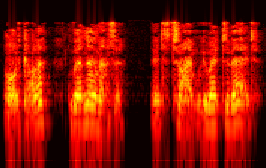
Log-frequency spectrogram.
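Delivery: low tipsy remark; drunken rogue, offhand. A narrator's reading. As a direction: dismiss it casually in a drunk's voice. Drunken rescuer's voice.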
